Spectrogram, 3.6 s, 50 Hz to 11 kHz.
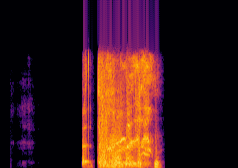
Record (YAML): cough_length: 3.6 s
cough_amplitude: 31875
cough_signal_mean_std_ratio: 0.47
survey_phase: beta (2021-08-13 to 2022-03-07)
age: 45-64
gender: Male
wearing_mask: 'Yes'
symptom_cough_any: true
symptom_runny_or_blocked_nose: true
symptom_shortness_of_breath: true
symptom_sore_throat: true
symptom_headache: true
symptom_change_to_sense_of_smell_or_taste: true
symptom_other: true
symptom_onset: 2 days
smoker_status: Never smoked
respiratory_condition_asthma: false
respiratory_condition_other: false
recruitment_source: Test and Trace
submission_delay: 2 days
covid_test_result: Positive
covid_test_method: RT-qPCR
covid_ct_value: 17.3
covid_ct_gene: N gene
